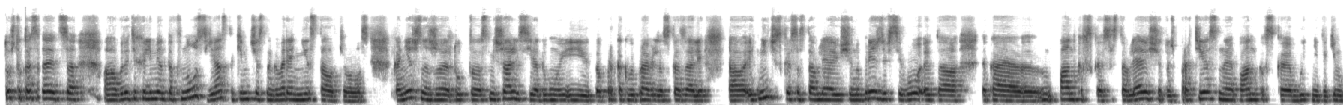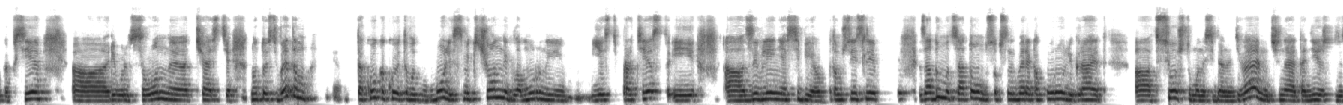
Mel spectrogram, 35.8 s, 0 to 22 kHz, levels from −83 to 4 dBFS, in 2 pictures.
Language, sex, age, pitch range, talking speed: Russian, female, 20-39, 195-240 Hz, 135 wpm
